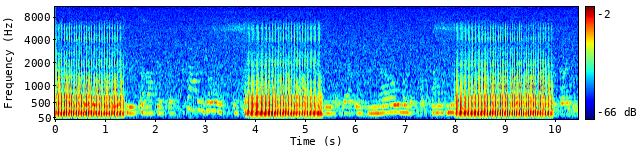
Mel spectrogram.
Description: My pic dog snoring with one eye open.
